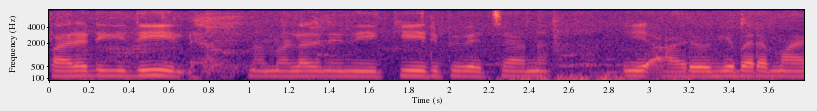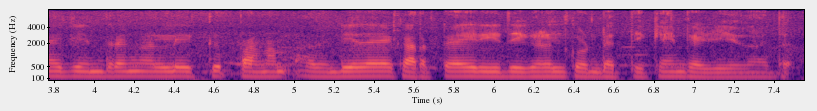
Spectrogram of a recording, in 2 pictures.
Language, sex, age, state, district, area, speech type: Malayalam, female, 18-30, Kerala, Kollam, urban, spontaneous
